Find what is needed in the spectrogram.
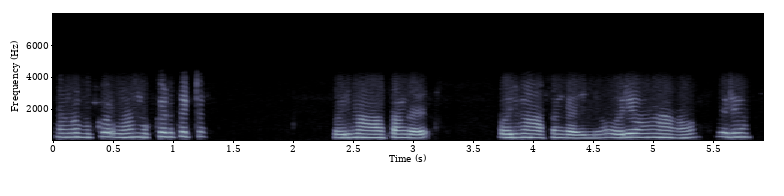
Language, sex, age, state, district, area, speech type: Malayalam, female, 30-45, Kerala, Idukki, rural, conversation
